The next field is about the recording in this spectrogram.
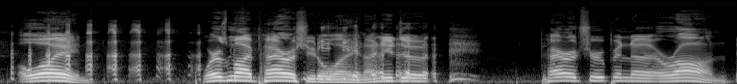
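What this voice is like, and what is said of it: Imitates another person's voice. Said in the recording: “It's a great impression. ... Yeah, it's very good.”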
